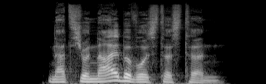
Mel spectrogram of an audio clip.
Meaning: 1. superlative degree of nationalbewusst 2. inflection of nationalbewusst: strong genitive masculine/neuter singular superlative degree
- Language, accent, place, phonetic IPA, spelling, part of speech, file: German, Germany, Berlin, [nat͡si̯oˈnaːlbəˌvʊstəstn̩], nationalbewusstesten, adjective, De-nationalbewusstesten.ogg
